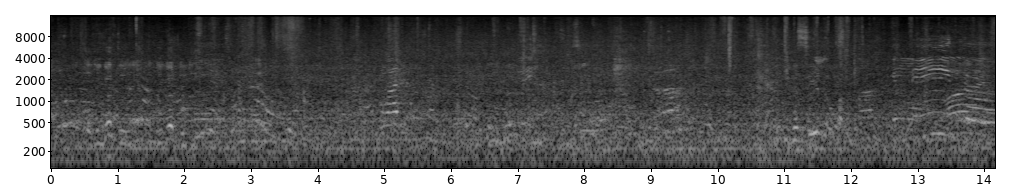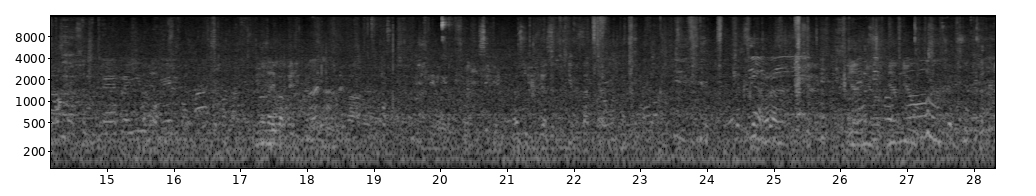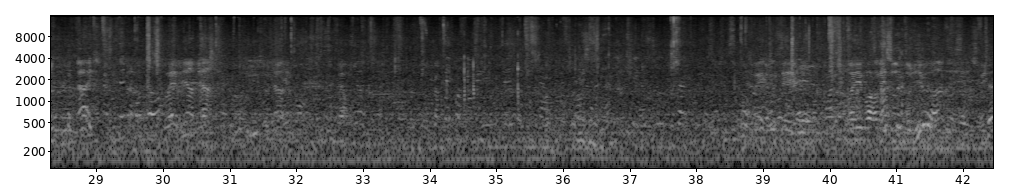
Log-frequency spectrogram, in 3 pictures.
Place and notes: lyon - biennale d'art contemporain, stano filko preview
Lyon, France, 13 September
